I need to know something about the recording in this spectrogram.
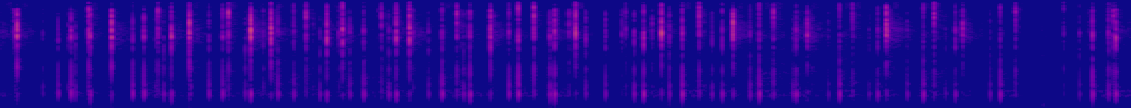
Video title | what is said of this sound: ASMR - Aggressive Nail Tapping with Long Nails | The metal side has kind of like a high-pitched tone to the taps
